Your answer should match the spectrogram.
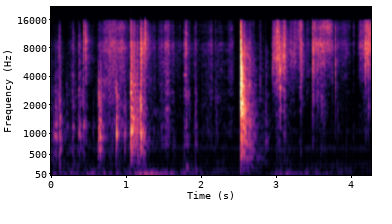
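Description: Clear plastic sushi container and its packaging crinkling and crackling as they are opened and handled, in irregular snaps, with a sharp crackle about a second in and the loudest one about two and a half seconds in.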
